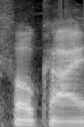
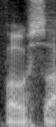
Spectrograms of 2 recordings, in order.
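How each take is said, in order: First: The c is pronounced as a hard k sound. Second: The c is pronounced as a soft s sound. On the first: The speaker calls it right. "Foci sounds cooler" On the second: The speaker calls it wrong. "boo the soft C"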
